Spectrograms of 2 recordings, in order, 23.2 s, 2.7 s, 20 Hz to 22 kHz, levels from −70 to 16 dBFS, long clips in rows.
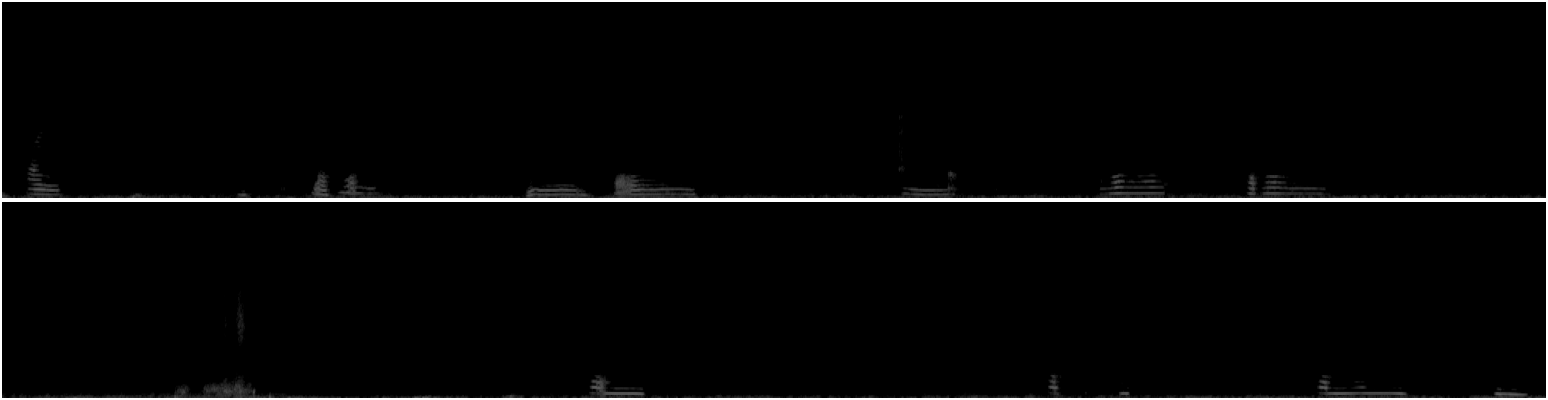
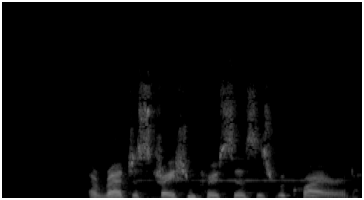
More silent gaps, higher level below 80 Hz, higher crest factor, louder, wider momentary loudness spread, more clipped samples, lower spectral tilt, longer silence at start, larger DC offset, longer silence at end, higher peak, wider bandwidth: neither; first, -56 dBFS vs -82 dBFS; about the same, 20 dB vs 22 dB; second, -51 LUFS vs -34 LUFS; first, 17 LU vs 7 LU; neither; first, -5.5 dB/octave vs -2 dB/octave; second, 0 s vs 0.65 s; neither; about the same, 0 s vs 0 s; second, -30 dBFS vs -16 dBFS; about the same, 16 kHz vs 15.5 kHz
